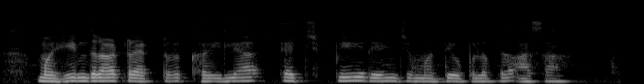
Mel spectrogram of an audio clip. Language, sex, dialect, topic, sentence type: Marathi, male, Southern Konkan, agriculture, question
